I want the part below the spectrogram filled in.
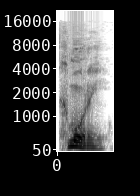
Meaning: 1. gloomy, sullen (affected with, or expressing, gloom; melancholy) 2. cloudy, overcast, dull
- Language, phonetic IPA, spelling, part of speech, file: Russian, [ˈxmurɨj], хмурый, adjective, Ru-хмурый.ogg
